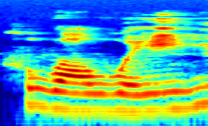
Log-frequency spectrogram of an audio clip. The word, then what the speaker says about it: Huawei: Mandarim, então ele tem uma pronúncia muito boa. Fala aí, Johnny. Huawei. Huawei.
